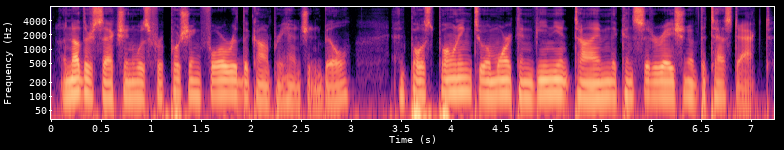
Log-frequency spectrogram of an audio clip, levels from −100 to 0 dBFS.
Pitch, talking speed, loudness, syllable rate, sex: 100 Hz, 185 wpm, -20 LUFS, 5.7 syllables/s, male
